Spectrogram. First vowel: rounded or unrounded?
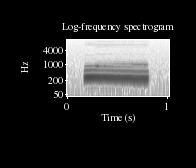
rounded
